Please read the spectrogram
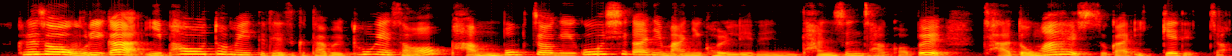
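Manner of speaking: normal talking voice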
